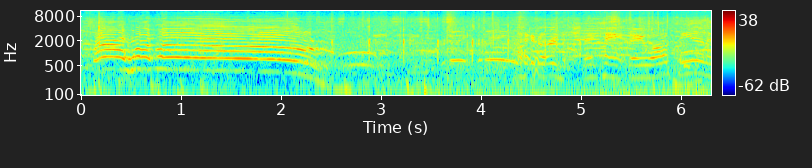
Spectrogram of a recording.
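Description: A voice calling out one long drawn-out word that slides down in pitch at the end, followed by scattered spectator voices.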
